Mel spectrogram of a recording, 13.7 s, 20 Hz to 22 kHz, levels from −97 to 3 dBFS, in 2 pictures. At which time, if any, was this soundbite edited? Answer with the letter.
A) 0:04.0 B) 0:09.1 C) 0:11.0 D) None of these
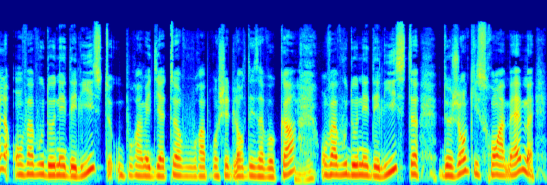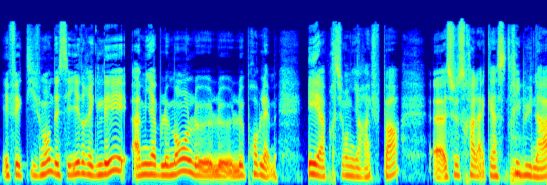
C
